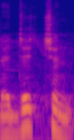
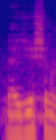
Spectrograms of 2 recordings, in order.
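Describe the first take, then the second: First: The word ends with a 'chun' sound. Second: The word ends with a 'shun' sound. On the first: The speaker calls it right. "కానీ అది యాక్చువల్లీ" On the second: The speaker calls it wrong. "డైజెషన్ అంటుంటాము"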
